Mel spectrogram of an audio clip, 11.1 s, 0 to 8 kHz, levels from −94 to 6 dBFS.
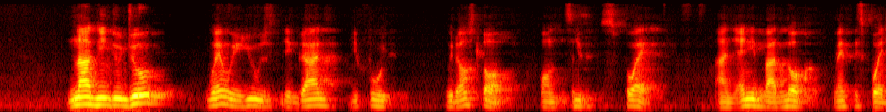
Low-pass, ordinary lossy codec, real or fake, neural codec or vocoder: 7.2 kHz; Opus, 64 kbps; fake; codec, 16 kHz, 0.8 kbps, ZipCodec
